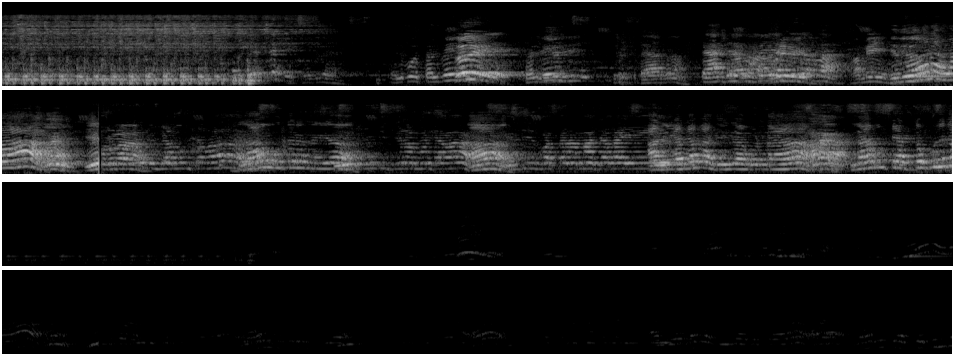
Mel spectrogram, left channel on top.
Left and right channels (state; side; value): quieter; right; 38.1 dB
